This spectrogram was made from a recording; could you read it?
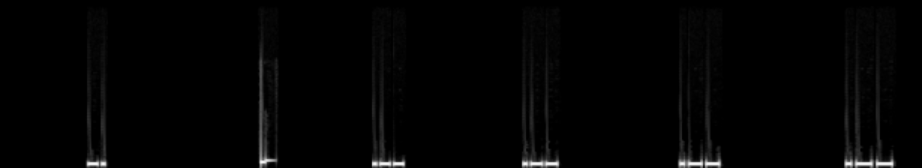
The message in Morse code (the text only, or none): N WWWW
